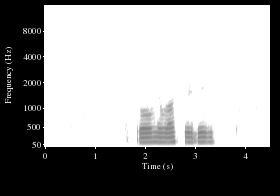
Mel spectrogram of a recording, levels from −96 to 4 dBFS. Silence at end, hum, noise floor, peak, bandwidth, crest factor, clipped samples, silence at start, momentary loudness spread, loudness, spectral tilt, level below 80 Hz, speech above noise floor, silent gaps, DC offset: 1.1 s; none; under -90 dBFS; -38 dBFS; 4.2 kHz; 18 dB; under 0.1%; 1.85 s; 12 LU; -52 LUFS; -11 dB/octave; under -90 dBFS; over 39 dB; none; under 0.1%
